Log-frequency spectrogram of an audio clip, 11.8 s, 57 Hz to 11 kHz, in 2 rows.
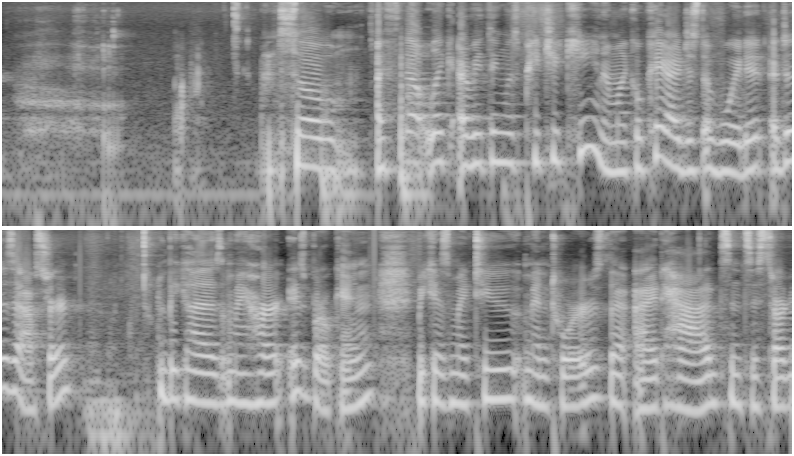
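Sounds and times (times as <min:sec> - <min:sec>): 
person sipping coffee from a mug: 0:00.0 - 0:03.0
slurping and swallowing coffee: 0:00.0 - 0:03.2
speech: 0:02.2 - 0:11.8.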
